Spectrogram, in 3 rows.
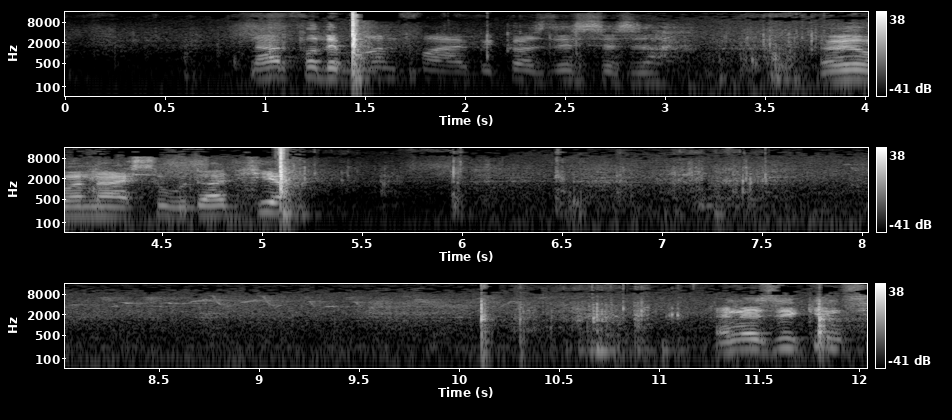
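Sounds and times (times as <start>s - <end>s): maul chopping wood: 1.4s - 1.7s, 5.0s - 5.4s.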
